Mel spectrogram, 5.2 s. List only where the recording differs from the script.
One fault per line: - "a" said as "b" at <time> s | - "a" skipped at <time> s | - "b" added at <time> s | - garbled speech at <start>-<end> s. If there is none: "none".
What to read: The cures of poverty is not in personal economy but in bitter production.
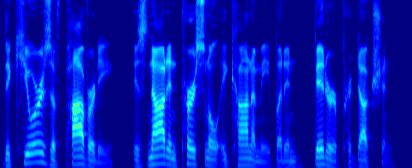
none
